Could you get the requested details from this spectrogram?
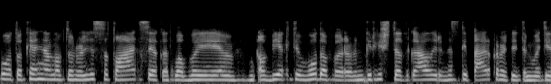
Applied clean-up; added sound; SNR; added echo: neural diffusion model UNIVERSE++.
